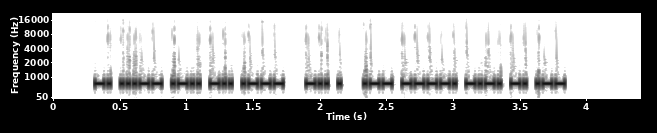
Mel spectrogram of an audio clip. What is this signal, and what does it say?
Morse code, heard as a keyed tone, about 52 wpm, 700 Hz. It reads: N3LDJ DE W9CNW
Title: USA Callsign DE Callsign - 5 Characters - 50wpm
